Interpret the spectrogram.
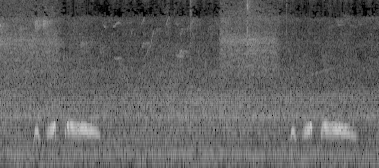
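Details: Wild spotted dove in a garden answering a caged decoy during trapping. It gives two cooing phrases, each two short hoarse notes followed by a longer, purring coo that falls at the end. Steady background hum.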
